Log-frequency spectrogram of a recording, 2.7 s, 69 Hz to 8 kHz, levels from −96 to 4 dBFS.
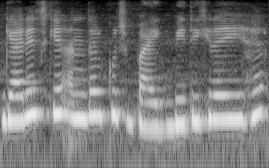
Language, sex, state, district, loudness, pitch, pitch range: Hindi, female, Bihar, Katihar, -13 LUFS, 275 Hz, 260-300 Hz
